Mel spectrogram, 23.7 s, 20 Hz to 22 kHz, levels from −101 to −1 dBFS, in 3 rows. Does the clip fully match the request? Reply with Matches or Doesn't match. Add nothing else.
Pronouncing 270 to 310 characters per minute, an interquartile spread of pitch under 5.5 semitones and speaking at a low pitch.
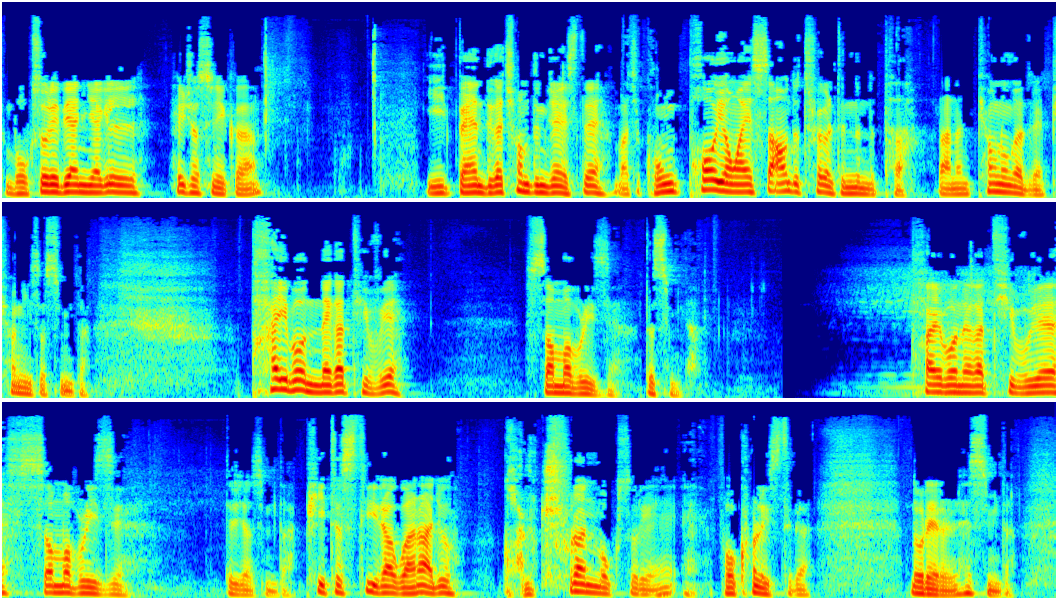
Doesn't match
